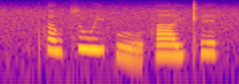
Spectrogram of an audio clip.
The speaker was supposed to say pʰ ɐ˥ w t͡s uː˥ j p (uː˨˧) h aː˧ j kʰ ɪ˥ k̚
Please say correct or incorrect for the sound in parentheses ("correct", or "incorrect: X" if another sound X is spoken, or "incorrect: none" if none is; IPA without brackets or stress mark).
incorrect: uː˨˩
